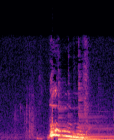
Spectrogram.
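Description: After a quiet first second, an acoustic guitar chord is struck and rings on. A loud cry that slides down in pitch comes in with it.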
